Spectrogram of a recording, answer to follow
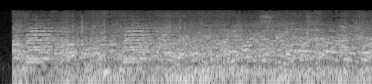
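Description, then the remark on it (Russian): Loud, unbroken din of a multi-kilometre traffic jam in Istanbul, Turkey: engine rumble and crowd hubbub, with police whistling and drivers honking horns, the brief horn tones standing out near the start. “Свистят полицейские, гудят от переизбытка чувств водители. Это обычная для Стамбула многокилометровая автомобильная пробка.”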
